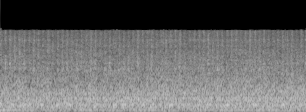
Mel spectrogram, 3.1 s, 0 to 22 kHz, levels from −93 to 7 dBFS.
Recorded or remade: recorded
